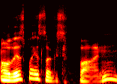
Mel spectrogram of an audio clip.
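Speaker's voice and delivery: heavy sarcastic irony, clearly not meant, swooping sing-song. Reacting to a new place that looks full of puzzles: sarcastic.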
